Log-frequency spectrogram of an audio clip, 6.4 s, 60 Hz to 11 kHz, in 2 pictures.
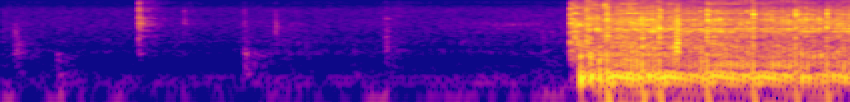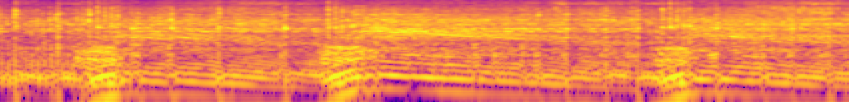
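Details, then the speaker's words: Husqvarna 445 XTorq chainsaw, rebuilt from pieces off a junk pile with leaking fuel tank glued: sharp start into a crisp, even buzz rising and falling cleanly with throttle; runs normally. "It's a runner. There you have it, folks."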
